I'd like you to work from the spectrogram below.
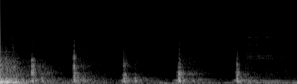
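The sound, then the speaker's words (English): A series of five or six solid knocks on the wooden front door of an apartment, evenly spaced and moderately loud, with no voices, followed by a faint high ringing tone at the end. “Uh, somebody at the front door. Uh, shall I answer it?”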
